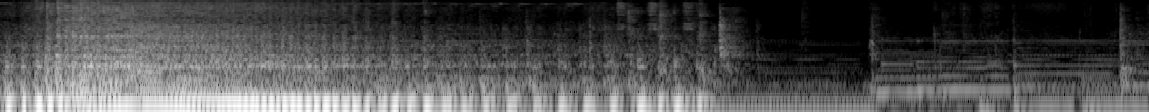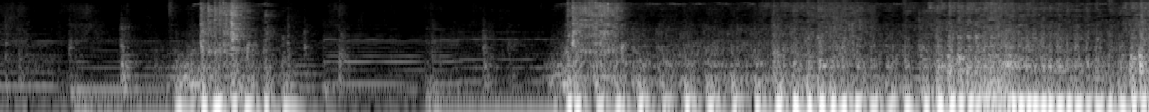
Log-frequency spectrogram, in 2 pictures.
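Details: Yamaha Jupiter MX with the AIS system disabled because its vacuum diaphragm was leaking, previously causing exhaust bangs on deceleration; engine revs up and drops back to idle several times with clean overrun, no pops or bangs on closed throttle.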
